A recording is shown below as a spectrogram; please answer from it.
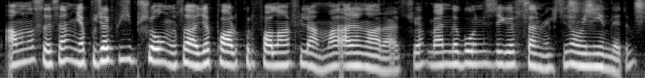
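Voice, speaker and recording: Teen girl gamer, fairly high voice, casual gameplay commentary, chatty, grumbling, exasperated, talks to viewers. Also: fast, a little hiss or hum. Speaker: gaming video creator.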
